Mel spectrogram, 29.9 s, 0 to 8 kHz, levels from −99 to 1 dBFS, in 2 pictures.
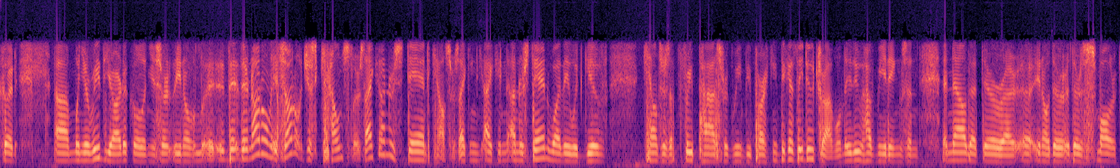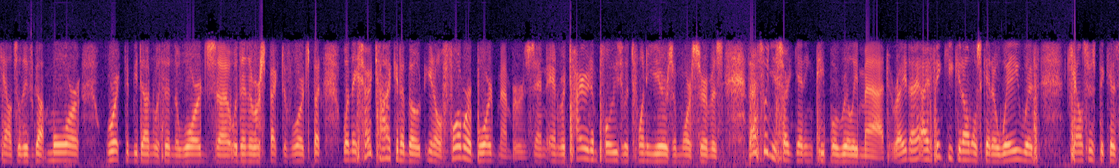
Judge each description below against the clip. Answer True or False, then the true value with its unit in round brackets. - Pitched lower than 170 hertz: True (135 Hz)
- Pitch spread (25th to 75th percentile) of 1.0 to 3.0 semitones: True (2.4 semitones)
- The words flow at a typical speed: False (235 wpm)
